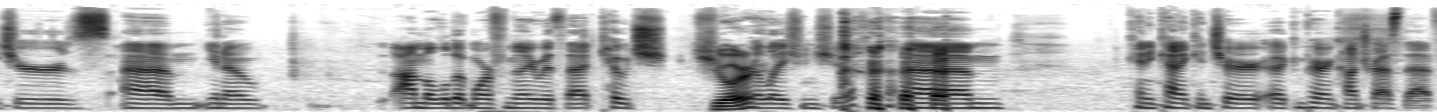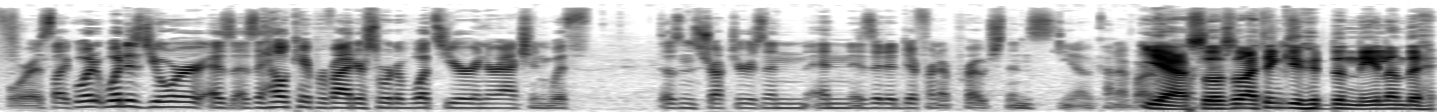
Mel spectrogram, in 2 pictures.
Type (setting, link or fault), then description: setting, busy venue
